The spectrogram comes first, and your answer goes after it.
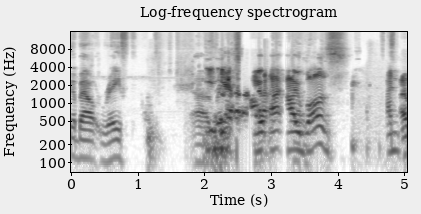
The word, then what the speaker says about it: Ralph: It pains me to admit that because it's Welsh, it is Rafe. Ugh. It's spelt Ralph, so.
